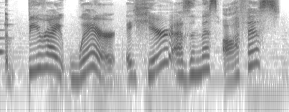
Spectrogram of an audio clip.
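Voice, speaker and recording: A woman's voice: high-pitched, big pitch swings, measured pace, a bit bright, soft background music, exaggerated voice. A woman voicing an earnest, dutiful young woman leader in an anime game, sincere and polite. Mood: puzzled.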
